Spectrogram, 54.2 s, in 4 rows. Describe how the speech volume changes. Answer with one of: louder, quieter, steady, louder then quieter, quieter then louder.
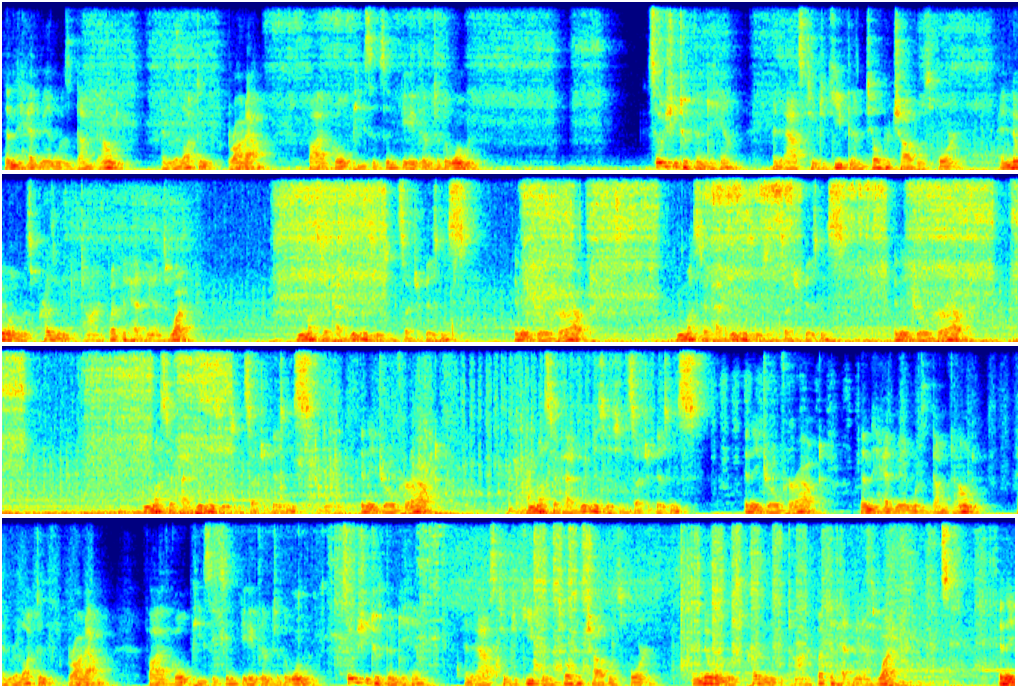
steady.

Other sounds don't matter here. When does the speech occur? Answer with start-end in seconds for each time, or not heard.
0.0-6.4, 8.6-16.2, 17.4-21.4, 22.5-26.6, 28.9-33.0, 34.0-54.1.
